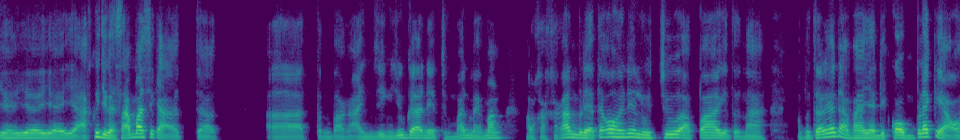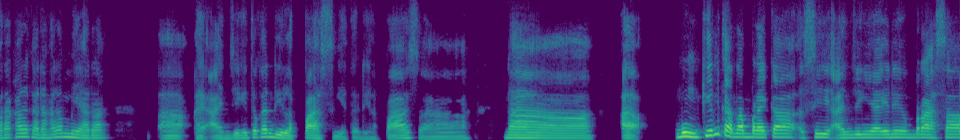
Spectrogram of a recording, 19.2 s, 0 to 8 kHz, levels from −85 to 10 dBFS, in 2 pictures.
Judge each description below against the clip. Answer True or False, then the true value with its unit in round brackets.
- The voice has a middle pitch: True (145 Hz)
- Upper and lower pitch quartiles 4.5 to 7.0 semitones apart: True (5.6 semitones)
